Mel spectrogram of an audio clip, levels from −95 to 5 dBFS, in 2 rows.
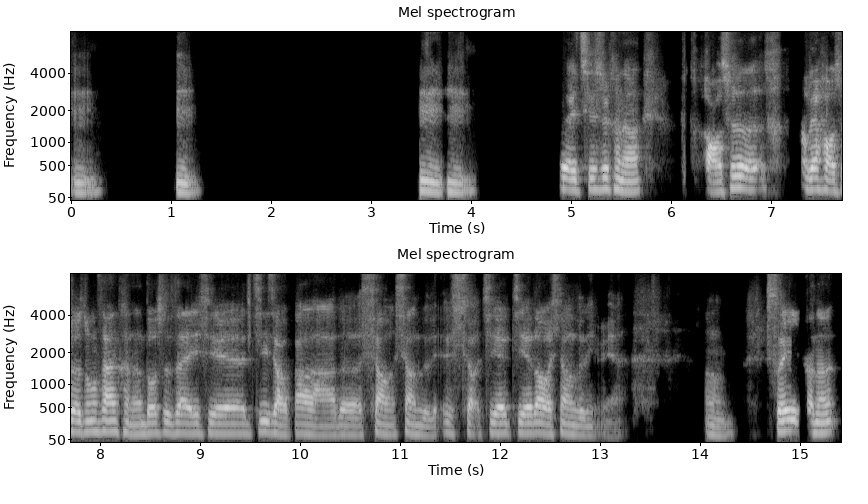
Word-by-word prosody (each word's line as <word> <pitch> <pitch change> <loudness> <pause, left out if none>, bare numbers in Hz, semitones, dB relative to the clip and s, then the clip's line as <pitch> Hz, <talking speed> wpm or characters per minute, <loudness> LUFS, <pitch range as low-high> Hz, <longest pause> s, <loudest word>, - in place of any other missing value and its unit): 嗯， 115 +2 -6 0.7
嗯。 120 +2 -2 2.2
嗯 125 -4 +2
嗯。 125 +3 -4 0.8
对， 145 -2 +5
其 150 +2 -1
实 155 +1 +3
可 150 -1 0
能 125 -1 +2 0.6
好 125 - +6
吃 165 +7 +1
的 155 -2 +4 0.4
特 150 - -3
别 150 - +7
好 150 -3 +4
吃 140 +4 +1
的 140 - +4
中 145 +1 -1
餐 145 0 +3
可 145 -1 -6
能 120 -1 -4
都 130 0 +1
是 135 +1 -4
在 130 -2 +1
一 125 - -3
些 125 0 0
犄 140 +4 -3
角 120 -4 +1
旮 125 -1 0
旯 110 0 -4
的 110 -1 -3
巷 115 0 -3
巷 115 0 -4
子 105 - -7
里， 125 +5 -11
小 120 - -5
街 125 +1 +1
街 130 0 +1
道 130 -3 +3
巷 120 -1 -4
子 110 - -4
里 105 -1 -11
面。 - - -18 0.8
嗯， 115 +1 -10 0.3
所 145 - +4
以 150 - +8
可 145 - -2
能， 135 0 +2
130 Hz, 185 characters per minute, -22 LUFS, 115-140 Hz, 2.2 s, 以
